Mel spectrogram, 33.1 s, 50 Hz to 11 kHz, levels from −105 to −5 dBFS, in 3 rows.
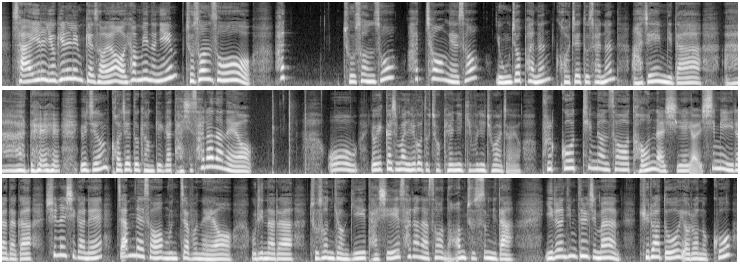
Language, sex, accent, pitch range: Korean, female, native, 205-260 Hz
